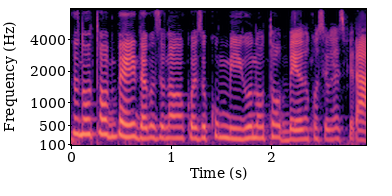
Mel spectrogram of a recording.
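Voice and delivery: tearful, crying, distressed, breaking down in tears. Retelling answering a friend's phone call: retelling her own past crying. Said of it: "aí já comecei a chorar".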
